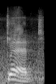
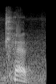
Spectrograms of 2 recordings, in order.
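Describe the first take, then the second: First: The first sound has no puff of air. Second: The first sound has a puff of air. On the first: The speaker calls it wrong. "আমরা বলি ক্যাট" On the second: The speaker calls it right. "খয়ের মতো খ"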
